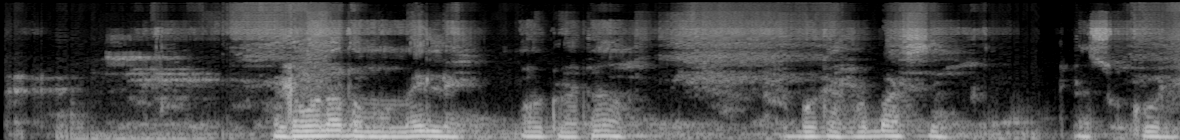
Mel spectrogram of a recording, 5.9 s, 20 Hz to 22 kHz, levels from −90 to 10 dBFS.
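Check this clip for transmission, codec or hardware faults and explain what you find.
One codec fault runs through the whole speech clip. Opus compression, likely in its CELT music mode at a low bitrate near 16 kbps, fills starved bands with noise, making sound grainy and rough rather than MP3-style swirly.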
